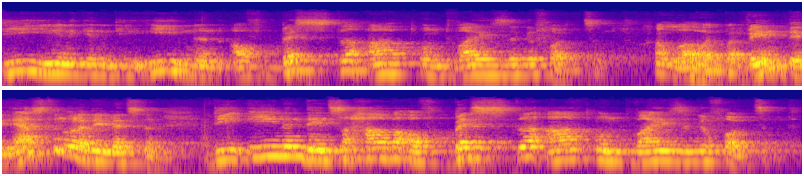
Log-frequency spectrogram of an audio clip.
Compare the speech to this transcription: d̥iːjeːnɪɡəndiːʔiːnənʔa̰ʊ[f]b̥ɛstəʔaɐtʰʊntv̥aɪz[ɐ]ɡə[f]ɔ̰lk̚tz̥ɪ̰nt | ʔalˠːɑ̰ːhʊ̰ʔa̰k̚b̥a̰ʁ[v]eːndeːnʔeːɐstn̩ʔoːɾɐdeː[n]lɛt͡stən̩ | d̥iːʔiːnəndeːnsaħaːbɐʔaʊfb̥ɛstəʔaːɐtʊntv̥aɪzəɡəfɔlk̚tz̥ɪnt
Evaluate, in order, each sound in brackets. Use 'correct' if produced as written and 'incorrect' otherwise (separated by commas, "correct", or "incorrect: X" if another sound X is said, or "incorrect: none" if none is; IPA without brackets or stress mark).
correct, incorrect: ə, correct, correct, correct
